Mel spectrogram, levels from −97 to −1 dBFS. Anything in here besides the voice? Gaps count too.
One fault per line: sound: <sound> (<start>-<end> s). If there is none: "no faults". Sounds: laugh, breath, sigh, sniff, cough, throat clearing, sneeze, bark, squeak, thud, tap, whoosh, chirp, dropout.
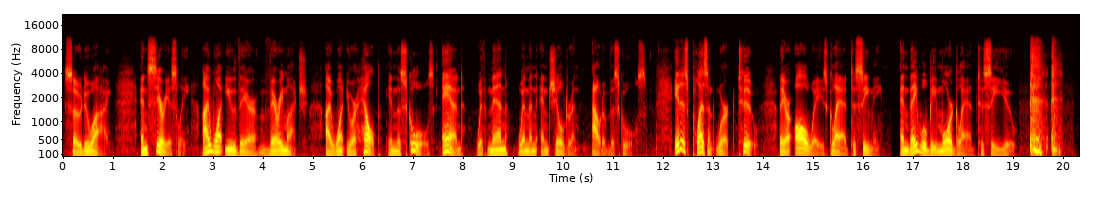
sound: cough (19.3-20.0 s)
